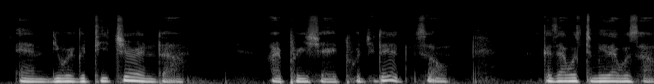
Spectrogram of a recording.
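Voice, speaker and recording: A man with an American accent speaks at medium pitch and a moderate pace, somewhat breathy and dark, mellow in tone, with fairly even intonation and long, frequent pauses, recorded dry and close with no echo. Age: 70s. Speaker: retired teacher and Vietnam veteran. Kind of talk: interview answer.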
